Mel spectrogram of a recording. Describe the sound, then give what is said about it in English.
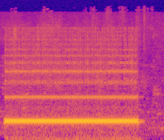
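A telephone ringback tone sounds once as a woman calls a friend's number on her phone: a steady, mid-pitched electronic buzz holding for about two seconds before cutting off into quiet line hiss, with no voices. “pulls out her phone and calls”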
